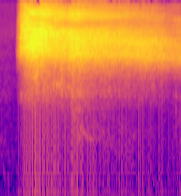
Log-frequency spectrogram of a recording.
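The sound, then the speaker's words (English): A person hisses like a snake: one long, sharp, airy "sss" that starts abruptly, stays loud for under two seconds, and slowly fades, with no other voices. “It's like the battle cry of a snake.”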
